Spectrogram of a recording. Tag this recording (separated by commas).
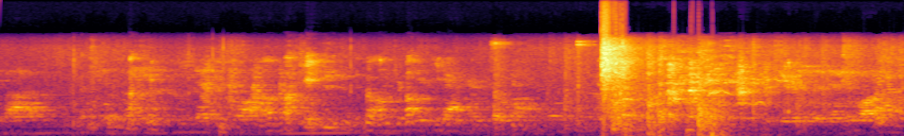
Speech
